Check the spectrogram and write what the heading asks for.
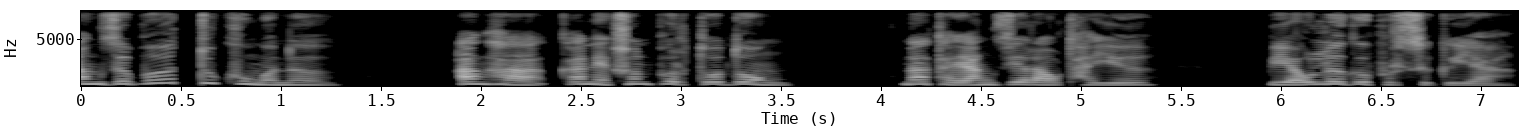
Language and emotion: Bodo, sad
